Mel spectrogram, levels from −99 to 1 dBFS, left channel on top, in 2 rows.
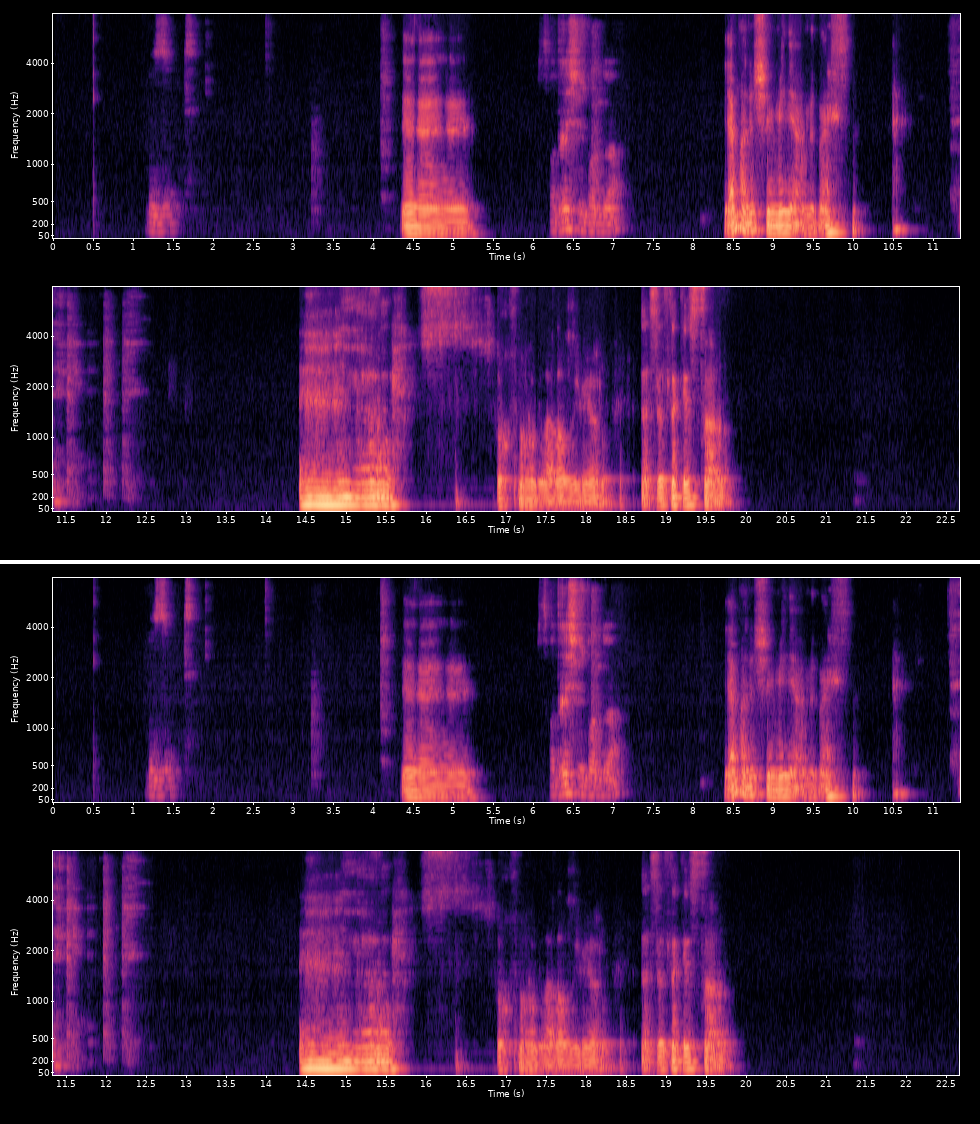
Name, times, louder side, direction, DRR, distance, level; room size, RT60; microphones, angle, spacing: voice 1, 1.2-1.7 4.1-4.2 6.2-7.1 11.2-11.7 12.0-12.4, right 2 dB, 50° right, 1.2 m, -34 dB
voice 2, 4.4-5.2 8.4-9.9 10.5-10.6 14.4-16.3 16.9-18.3 18.7-19.8, left 3 dB, 75° left, 0.5 m, -18 dB
3.4 x 3.3 x 3.5 m
head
